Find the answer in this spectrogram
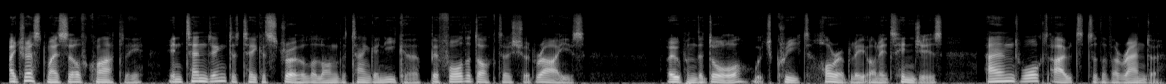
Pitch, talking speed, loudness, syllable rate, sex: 105 Hz, 165 wpm, -20 LUFS, 5.4 syllables/s, male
